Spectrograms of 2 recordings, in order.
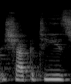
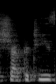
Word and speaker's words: Sepetys: Sepetys, she actually said her name is Sepetys.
